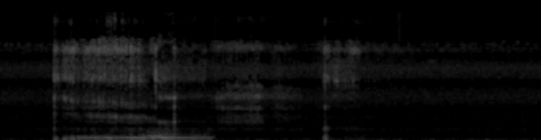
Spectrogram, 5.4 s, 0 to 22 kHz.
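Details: Deeply sleeping senior black toy poodle Mu-chan, 6.5 kg and chubby, gives a single rattling snore of about one and a half seconds, followed by a soft snort and quiet breathing.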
